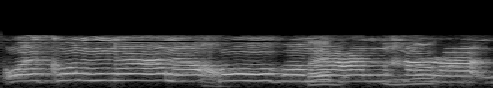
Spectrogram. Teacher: فخم الخاء والمد ما لها علاقة بالشفتين، يعني الخاء فتمد لكن لا علاقة للشفتين، لا تحرك شفتينك أثناء المد.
